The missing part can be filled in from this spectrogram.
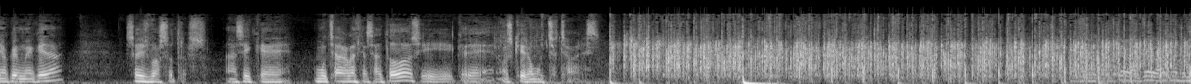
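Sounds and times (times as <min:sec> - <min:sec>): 
speech: 0:00.0 - 0:06.2, 0:11.2 - 0:11.9
group of people applauding in a room: 0:06.1 - 0:11.9.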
